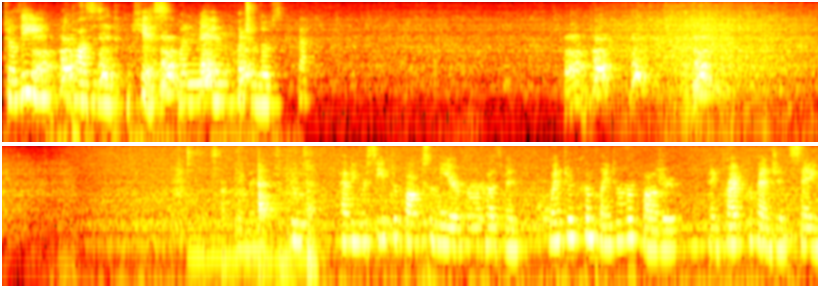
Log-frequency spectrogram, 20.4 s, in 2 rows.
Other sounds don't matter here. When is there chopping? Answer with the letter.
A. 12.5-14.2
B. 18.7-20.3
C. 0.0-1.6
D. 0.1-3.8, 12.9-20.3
A.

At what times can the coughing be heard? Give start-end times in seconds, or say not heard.
not heard.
